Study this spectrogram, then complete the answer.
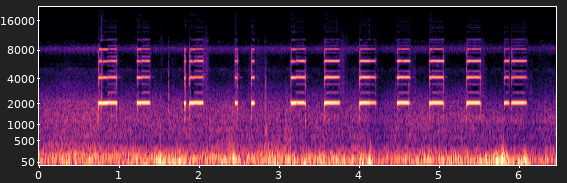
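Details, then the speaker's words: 1999 Land Rover Discovery 2 that sat for years, not running: multimeter on audible continuity across under-hood fuses, about a dozen short sharp high beeps over low rumble, each meaning a good fuse; one 30 A radiator-fan fuse found blown. "I'll just put the leads from my multimeter across the fuses, and we'll hear it beep if the fuse is okay."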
